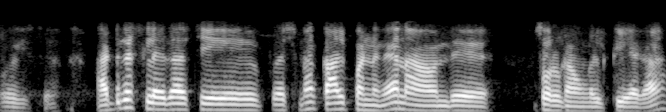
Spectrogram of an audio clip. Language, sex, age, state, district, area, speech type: Tamil, male, 30-45, Tamil Nadu, Viluppuram, rural, conversation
